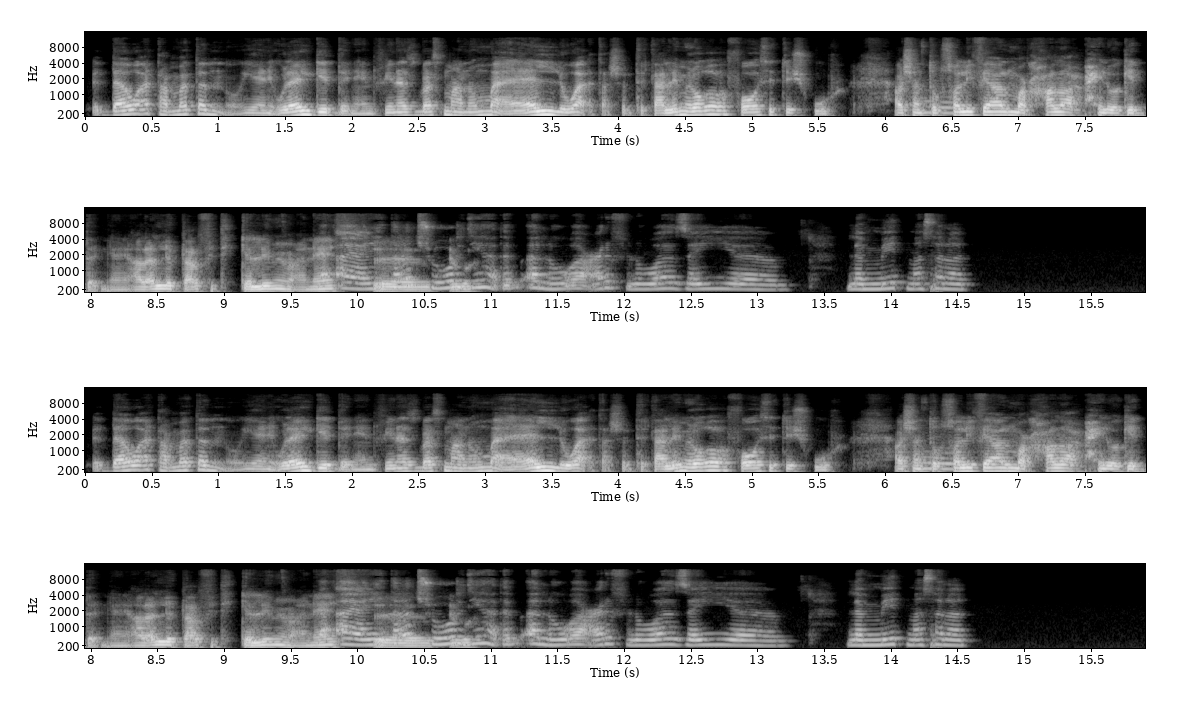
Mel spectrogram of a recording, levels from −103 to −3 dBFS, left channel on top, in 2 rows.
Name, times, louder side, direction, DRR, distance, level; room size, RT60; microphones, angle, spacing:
voice 1, 0.0-9.8 10.1-10.9, left 1 dB, 20° left, 0.6 m, -23 dB
voice 2, 6.2-6.6 9.7-13.2 13.7-14.6, right 2 dB, 15° right, 2.4 m, -32 dB
4.9 x 4.2 x 2.2 m
head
